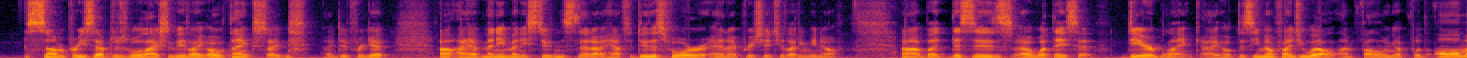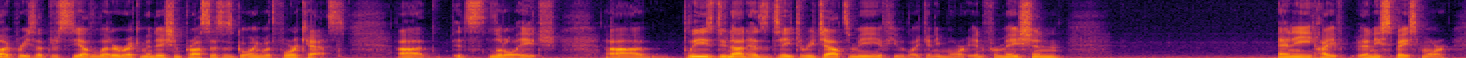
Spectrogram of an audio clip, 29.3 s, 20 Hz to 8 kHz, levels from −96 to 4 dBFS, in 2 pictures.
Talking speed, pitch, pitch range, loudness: 190 wpm, 105 Hz, 95-120 Hz, -22 LUFS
